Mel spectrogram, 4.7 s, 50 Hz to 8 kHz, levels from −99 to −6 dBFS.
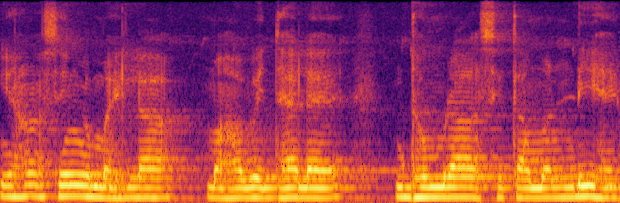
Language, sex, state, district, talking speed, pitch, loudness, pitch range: Hindi, male, Bihar, Sitamarhi, 90 wpm, 140 Hz, -13 LUFS, 135-145 Hz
